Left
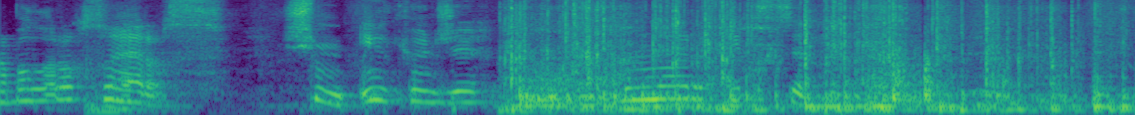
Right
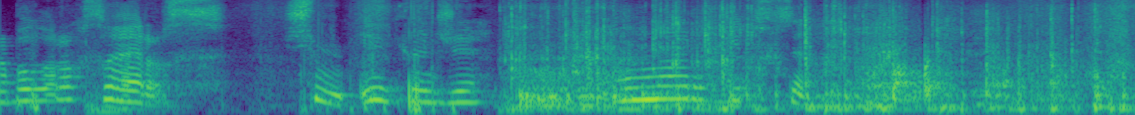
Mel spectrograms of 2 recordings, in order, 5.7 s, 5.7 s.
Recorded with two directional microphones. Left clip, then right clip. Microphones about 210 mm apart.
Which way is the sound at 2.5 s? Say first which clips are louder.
Even; 40° left (ahead or behind).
